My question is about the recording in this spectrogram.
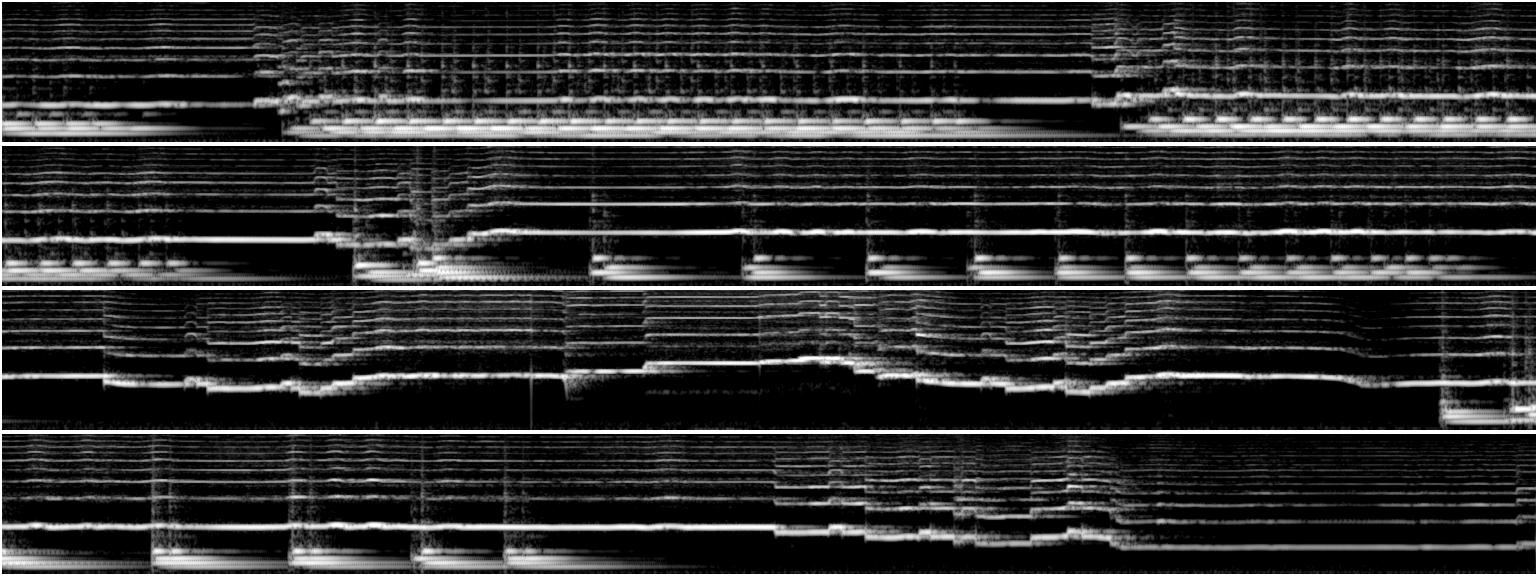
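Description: Balinese suling bamboo flute playing a held, ornamented melody that slides between notes, over two rindik bamboo xylophones. The rindik play in stretches of rapidly repeated strikes, then drop out around halfway and again near the end, leaving the flute alone.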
